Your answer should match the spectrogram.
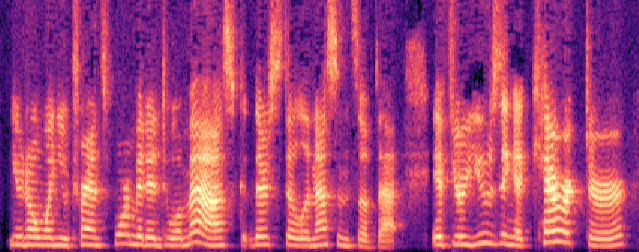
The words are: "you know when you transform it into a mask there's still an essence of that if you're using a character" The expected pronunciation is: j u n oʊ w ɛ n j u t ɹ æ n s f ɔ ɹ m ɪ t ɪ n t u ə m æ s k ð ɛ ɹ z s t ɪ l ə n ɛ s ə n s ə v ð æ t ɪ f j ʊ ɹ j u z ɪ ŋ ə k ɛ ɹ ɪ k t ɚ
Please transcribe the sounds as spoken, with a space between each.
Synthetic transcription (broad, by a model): j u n oʊ w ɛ n j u t ɹ æ n s f ɔ ɹ m ɪ t ɪ n t u ə m æ s k ð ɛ ɹ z s t ɪ l ə n ɛ s ə n s ə v ð æ t ɪ f j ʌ ɹ j u z ɪ ŋ ə k ɛ ɹ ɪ k t ɚ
